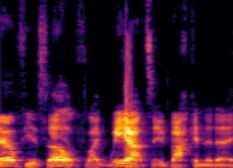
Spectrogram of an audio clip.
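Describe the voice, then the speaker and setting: Speaking very fast with a British accent, the voice carries vocal fry. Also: man. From Britain. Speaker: gaming streamer. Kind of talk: casual chat.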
